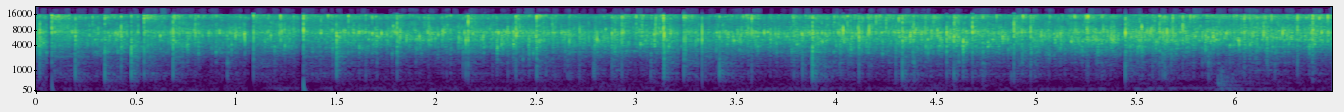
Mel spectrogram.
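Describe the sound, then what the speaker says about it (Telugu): Cumin, mustard seeds, curry leaves and green chillies frying in hot oil for a tempering, a dense, loud crackling sizzle with sharp popping bursts and faint stirring throughout, near and without talk. "ఇలా ఫ్రై చేసుకోవాలండి"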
